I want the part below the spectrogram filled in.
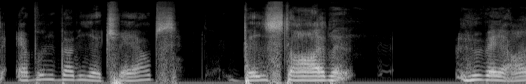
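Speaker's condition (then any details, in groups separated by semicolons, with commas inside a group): Non-progressive muscular dystrophy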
